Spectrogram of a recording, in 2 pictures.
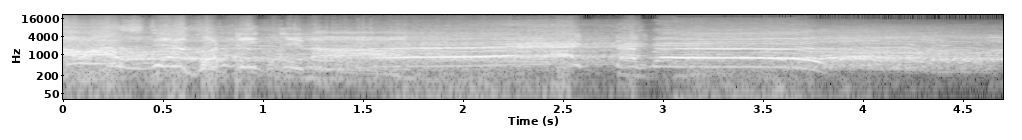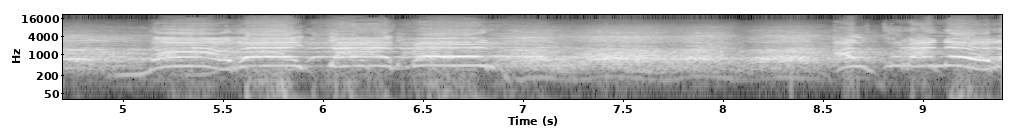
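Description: A large crowd at an outdoor religious gathering roars a slogan in unison, several loud bellowed chants rising and falling, with a leader's voice calling between them.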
